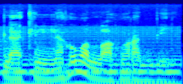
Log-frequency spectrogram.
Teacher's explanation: صابرين، بينا هذه المسألة أننا لو وقفنا على لكن يكون بإثبات الألف لكن، لكن في الوصل تهمل الألف تسقط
